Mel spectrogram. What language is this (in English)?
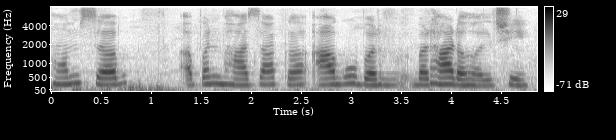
Maithili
